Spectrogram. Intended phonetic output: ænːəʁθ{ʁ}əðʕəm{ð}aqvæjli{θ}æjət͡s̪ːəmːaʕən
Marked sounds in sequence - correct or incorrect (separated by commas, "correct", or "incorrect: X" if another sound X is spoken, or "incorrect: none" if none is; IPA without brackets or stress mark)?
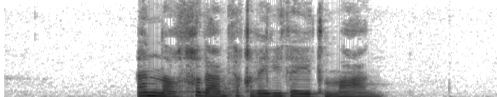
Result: incorrect: χ, incorrect: θ, correct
